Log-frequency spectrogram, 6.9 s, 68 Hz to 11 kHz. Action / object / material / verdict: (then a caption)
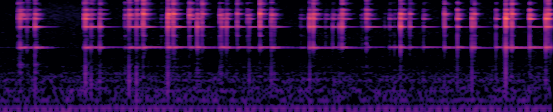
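tap / glass wine glass / glass / none. An empty, hollow, clear glass wine glass is held in hand and tapped quickly with short painted fingernails close to the microphone. Bright, glassy clinks come in rapid bursts, each with a short ring that sustains a steady mid-high tone around 1.2 kHz under higher overtones.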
